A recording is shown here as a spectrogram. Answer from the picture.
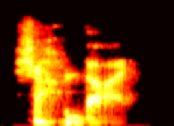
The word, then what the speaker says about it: Shaddai: Also, the Hebrew name, whatever we read in 17:1 Genesis, so the Hebrew name used there is El Shaddai, that it will be pronounced as Shaddai.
